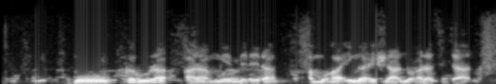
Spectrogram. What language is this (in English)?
Kinyarwanda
